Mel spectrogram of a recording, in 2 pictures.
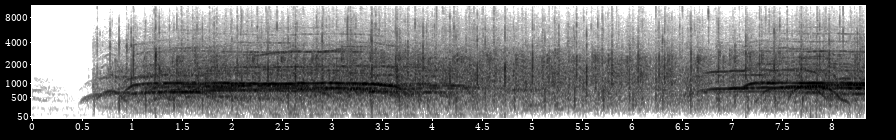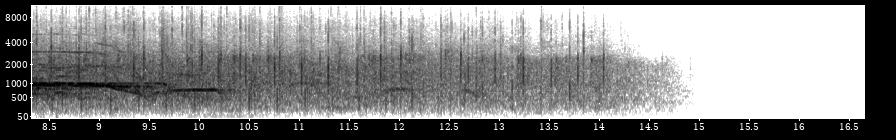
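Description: Audience applauding and cheering. The clapping starts suddenly about half a second in, swells twice with cheers rising over it, and fades out near the end.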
